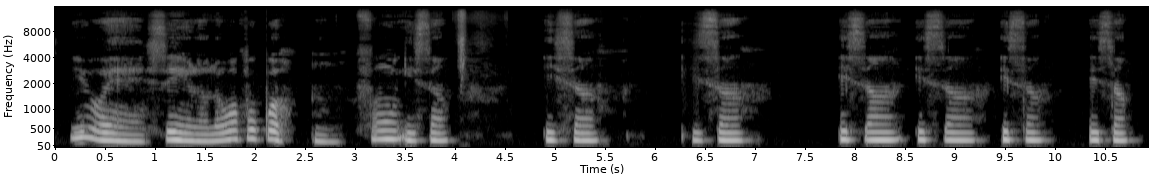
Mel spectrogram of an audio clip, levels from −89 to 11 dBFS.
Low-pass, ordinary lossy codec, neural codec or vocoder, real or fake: 14.4 kHz; none; none; real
